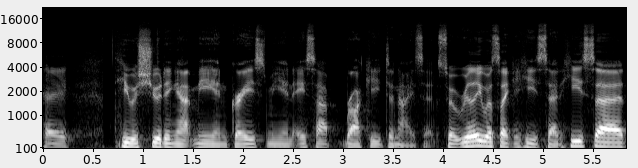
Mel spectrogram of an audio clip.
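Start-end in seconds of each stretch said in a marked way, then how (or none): none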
